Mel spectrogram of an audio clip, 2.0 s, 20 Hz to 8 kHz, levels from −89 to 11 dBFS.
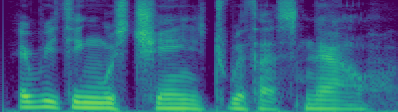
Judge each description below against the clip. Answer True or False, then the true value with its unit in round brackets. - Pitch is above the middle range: False (120 Hz)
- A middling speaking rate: True (180 wpm)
